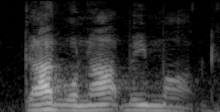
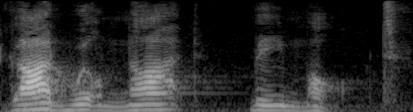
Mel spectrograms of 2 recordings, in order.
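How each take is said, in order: First: Said in the usual way. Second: GOD WILL NOT BE MOCKED, very slow, each word weighted; emphatic. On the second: Shown as a demonstration. Preacher voicing the verse to his congregation, "God will not be mocked" slow and emphatic. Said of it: "Did you hear that emphatic voice behind it?".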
